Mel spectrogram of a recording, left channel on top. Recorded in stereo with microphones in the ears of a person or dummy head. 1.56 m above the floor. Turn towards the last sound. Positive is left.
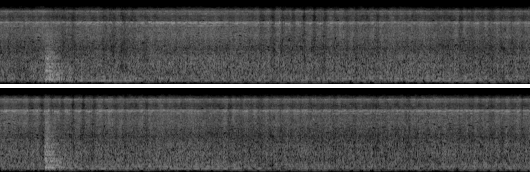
turn(degrees=-35)  # may be behind; listen again after turning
